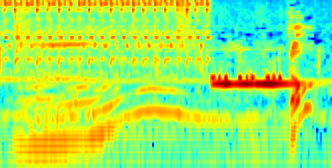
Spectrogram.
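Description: Cartoon electronic gadget sound effect of a paper-dating device at work: a warbling electronic tone with a sweep that rises and then falls, then three quick beeps as it gives its reading.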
